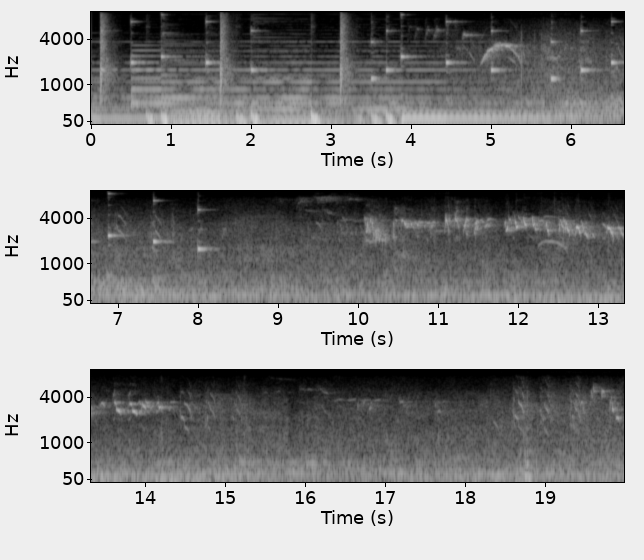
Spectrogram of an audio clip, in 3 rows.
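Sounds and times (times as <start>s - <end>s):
small bird twittering song: 3.8s - 8.4s, 9.1s - 17.8s, 18.4s - 19.9s.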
